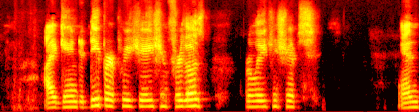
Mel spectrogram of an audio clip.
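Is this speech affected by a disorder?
Yes: cerebral palsy; from birth, multiple surgeries since infancy, physical and occupational therapy.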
